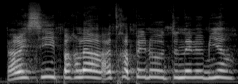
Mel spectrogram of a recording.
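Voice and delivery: high, urgent pursuit cries; narrated crowd yelling. A narrator's reading. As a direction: shout orders like a mob in chase. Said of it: "hurlaient ensemble dix mille voix".

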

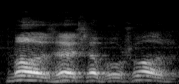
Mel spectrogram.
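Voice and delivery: loud, impressed teasing; mock admiration. A narrator's reading. Brigadier ribbing the peasant woman, mockingly impressed. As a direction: exclaim with hearty irony. Brigadier mocks her claim.

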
